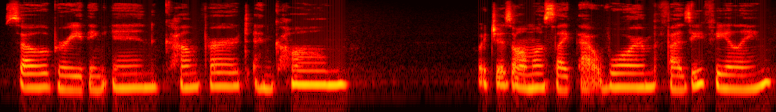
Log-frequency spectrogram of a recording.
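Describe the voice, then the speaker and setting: Female meditation guide, medium pitch, slow and soothing, soft breathy delivery verging on whisper. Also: steady tone. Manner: soothing, unhurried, gently instructing. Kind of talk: scripted guided meditation narration.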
